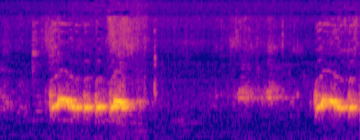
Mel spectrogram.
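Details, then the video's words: Zebra dove, local birds singing to stir other doves: a long soft purring coo, then a quiet short trill and another purring phrase starting at the end. "Kombinasi Suara Perkutut Lokal Gacor Bikin Perkutut Emosi"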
